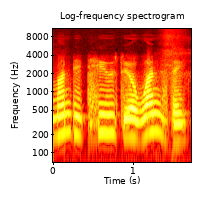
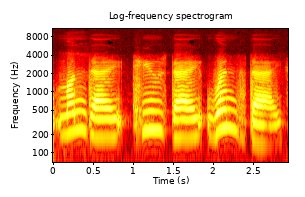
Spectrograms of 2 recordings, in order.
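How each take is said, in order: First: "Monday, Tuesday, Wednesday" ending in a short "dee"; older -dy ending. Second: "Monday, Tuesday, Wednesday" with a full "DAY"; full -day ending. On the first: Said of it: "Philadelphians of my generation". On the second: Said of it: "the young people in the family go". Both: Shown as a demonstration.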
